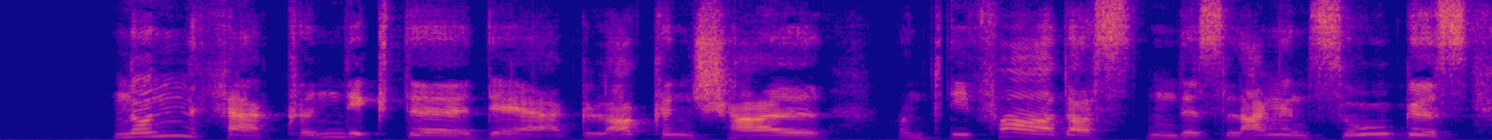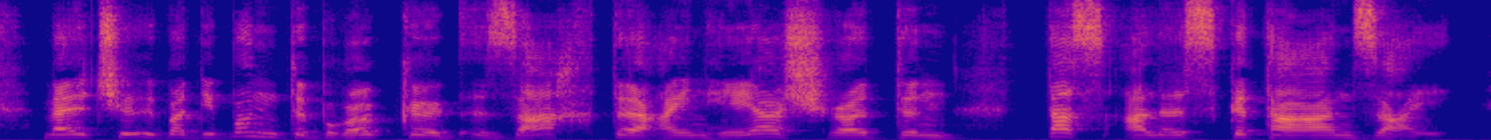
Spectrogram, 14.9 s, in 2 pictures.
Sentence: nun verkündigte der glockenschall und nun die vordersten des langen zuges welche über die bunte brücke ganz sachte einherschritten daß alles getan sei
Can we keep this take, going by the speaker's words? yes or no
no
